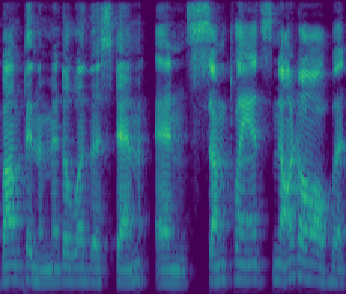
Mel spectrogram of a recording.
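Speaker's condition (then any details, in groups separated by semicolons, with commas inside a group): Cerebral palsy; trouble remembering multiple tasks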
